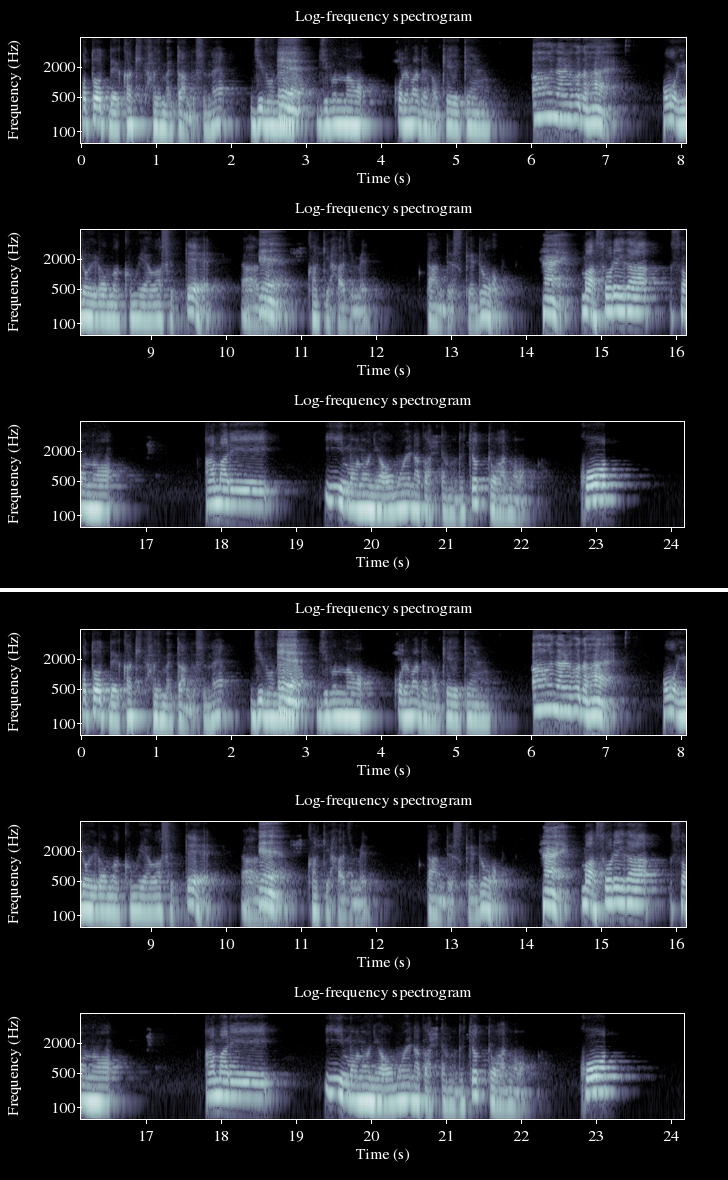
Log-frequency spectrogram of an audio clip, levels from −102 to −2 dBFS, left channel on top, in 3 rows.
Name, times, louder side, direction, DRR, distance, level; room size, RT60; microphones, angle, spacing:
voice 1, 0.0-1.9 2.3-2.9 3.1-3.8 4.2-5.5 7.8-9.8 10.2-10.7 11.1-11.9 12.7-13.7 14.7-15.7 16.1-16.6 17.8-18.7 19.4-22.1 22.8-23.1, equal, 5° left, 0.8 m, -28 dB
voice 2, 2.6-3.0 6.0-7.1 10.4-10.8 14.2-14.6, right 2 dB, 25° right, 0.6 m, -26 dB
24.0 x 18.5 x 3.2 m
head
